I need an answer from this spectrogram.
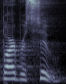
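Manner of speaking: a hint of a fed-up mom calling her daughter's full name; annoyed mother. Mother scolding daughter, mild mock annoyed. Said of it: "which she said when she was really annoyed".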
